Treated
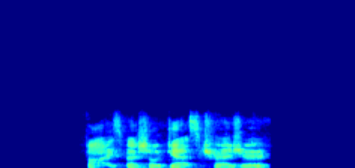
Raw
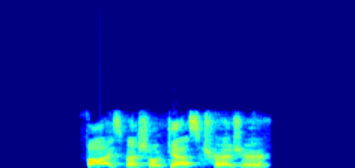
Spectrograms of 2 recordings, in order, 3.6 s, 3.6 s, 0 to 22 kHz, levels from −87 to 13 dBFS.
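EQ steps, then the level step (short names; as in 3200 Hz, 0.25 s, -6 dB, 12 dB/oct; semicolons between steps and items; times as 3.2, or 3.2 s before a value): vowel filter i; +8.0 dB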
